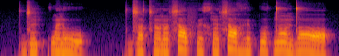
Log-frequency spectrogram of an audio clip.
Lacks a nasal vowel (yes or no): no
